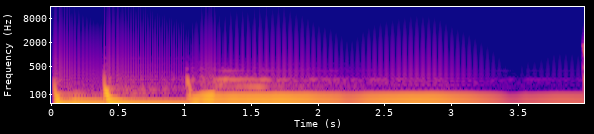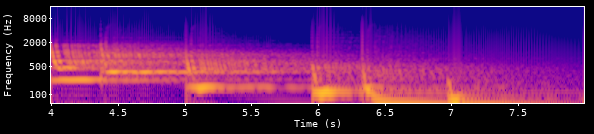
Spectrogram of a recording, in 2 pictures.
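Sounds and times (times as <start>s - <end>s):
kick drum: 0.0s - 1.0s, 6.0s - 7.4s
bass loop: 0.0s - 7.9s.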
